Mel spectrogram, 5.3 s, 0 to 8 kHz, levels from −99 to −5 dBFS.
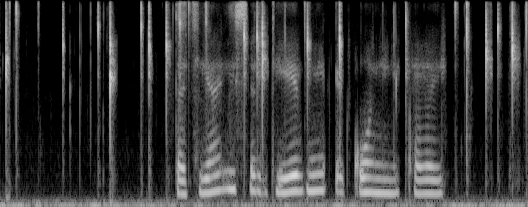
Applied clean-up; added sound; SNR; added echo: neural diffusion model UNIVERSE++.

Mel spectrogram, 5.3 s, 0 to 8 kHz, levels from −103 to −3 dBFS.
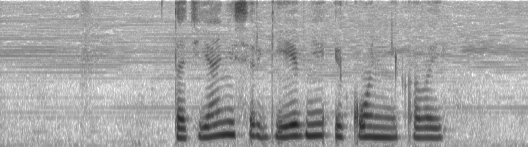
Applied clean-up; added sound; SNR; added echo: none; none; none; none.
